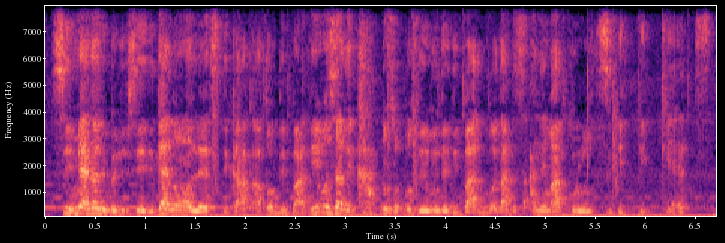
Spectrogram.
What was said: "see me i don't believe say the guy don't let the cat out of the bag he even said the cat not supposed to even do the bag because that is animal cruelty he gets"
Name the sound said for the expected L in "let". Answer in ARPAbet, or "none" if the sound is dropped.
L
